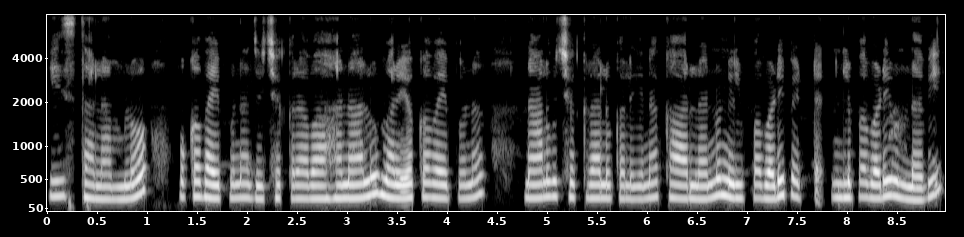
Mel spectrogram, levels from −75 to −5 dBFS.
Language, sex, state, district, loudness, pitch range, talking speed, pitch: Telugu, female, Telangana, Mahabubabad, -16 LUFS, 200-225 Hz, 100 wpm, 210 Hz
